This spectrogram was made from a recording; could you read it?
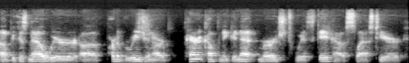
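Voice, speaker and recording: A man's voice: fairly low pitch, level tone, moderate pace, darkish tone. A man in his forties from Chicago, talking as a guest on a video call interview, thoughtful with many fillers and restarts. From Chicago, USA. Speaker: guest, newspaper opinion editor. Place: home room. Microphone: laptop on video call.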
